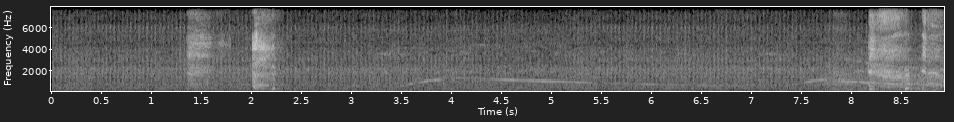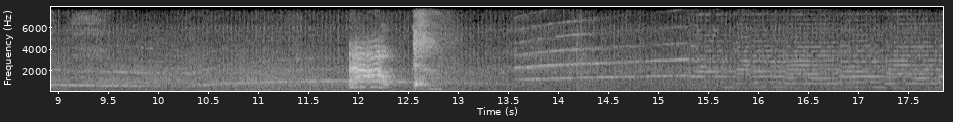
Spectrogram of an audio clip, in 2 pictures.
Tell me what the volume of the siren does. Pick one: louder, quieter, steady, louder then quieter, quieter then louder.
louder then quieter.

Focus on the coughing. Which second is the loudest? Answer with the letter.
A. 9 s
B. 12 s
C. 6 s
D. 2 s
B.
